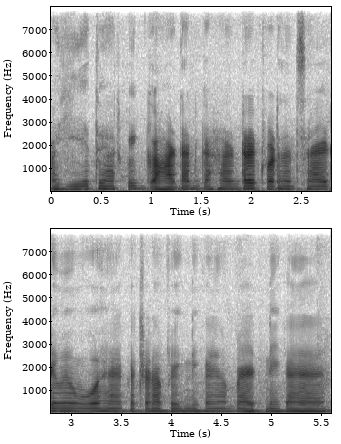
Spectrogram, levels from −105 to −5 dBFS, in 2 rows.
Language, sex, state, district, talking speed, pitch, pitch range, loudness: Hindi, male, Chhattisgarh, Sukma, 215 wpm, 100 Hz, 95-110 Hz, -24 LUFS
